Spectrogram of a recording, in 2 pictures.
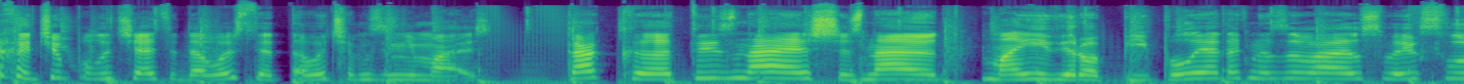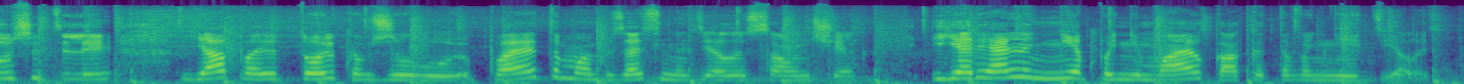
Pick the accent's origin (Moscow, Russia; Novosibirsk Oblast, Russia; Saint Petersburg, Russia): Moscow, Russia; also born or lived in Rostov Oblast; now in United States; я приезжала из Москвы к бабушке в Ростовской области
